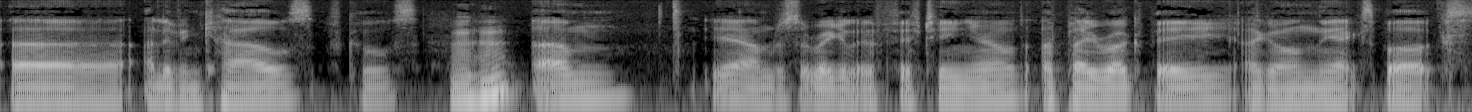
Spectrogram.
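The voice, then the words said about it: Smooth, rich radio voice. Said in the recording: “you've got a wonderful radio voice... who is that marvellous, silky smooth voice?... That's a tremendous radio voice.”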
